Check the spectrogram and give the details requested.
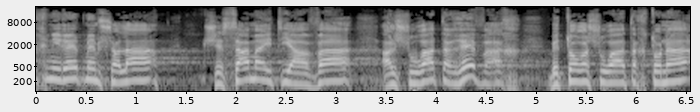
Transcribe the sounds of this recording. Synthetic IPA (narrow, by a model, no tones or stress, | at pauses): χniʁet̪me̞mʃala | ʃe̞samait̪iaːvaalʃuʁathaʁevaχ | be̞t̪o̞ʁaʃuʁaːtaχt̪o̞na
